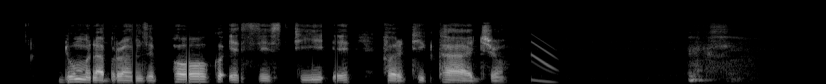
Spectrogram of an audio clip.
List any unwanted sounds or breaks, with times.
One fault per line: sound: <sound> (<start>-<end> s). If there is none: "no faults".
sound: chirp (5.3-5.6 s)
sound: sneeze (6.9-7.6 s)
